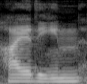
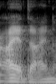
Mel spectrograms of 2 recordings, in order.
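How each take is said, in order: First: "iodine" rhyming its last syllable with "seen"; British-style iodine. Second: Said in the usual way. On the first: Real, not acted. Doctor slips into British usage, "iodine" said as "eye-o-deen". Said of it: "why I'm saying it like that. We're not in Britain". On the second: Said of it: "I don't know why I'm saying it like that".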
